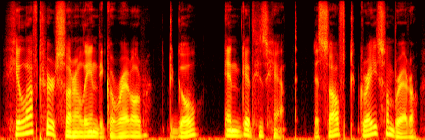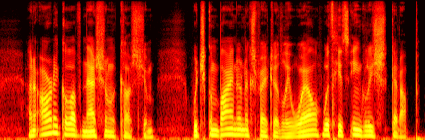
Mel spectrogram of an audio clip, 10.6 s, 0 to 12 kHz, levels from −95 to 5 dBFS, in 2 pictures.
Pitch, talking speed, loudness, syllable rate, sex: 110 Hz, 175 wpm, -19 LUFS, 5.7 syllables/s, male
